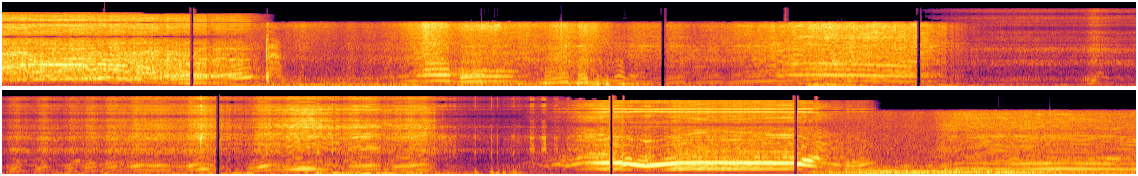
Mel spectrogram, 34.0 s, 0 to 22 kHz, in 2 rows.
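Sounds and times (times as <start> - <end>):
snowmobile engine at high revs: 0.0 - 34.0
snowmobile engine revving: 0.0 - 34.0.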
